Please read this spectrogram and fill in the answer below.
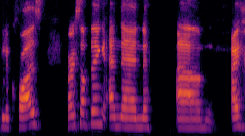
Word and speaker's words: LaCroix: Did they not have LaCroix?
